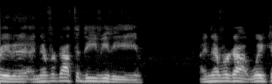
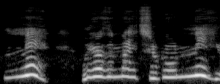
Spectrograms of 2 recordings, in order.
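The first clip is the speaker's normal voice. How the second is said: much higher, put-on silly knight voice; Monty Python quote; 6 dB louder than usual. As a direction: squeak it out like a goofy knight. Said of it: "if you're quoting".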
